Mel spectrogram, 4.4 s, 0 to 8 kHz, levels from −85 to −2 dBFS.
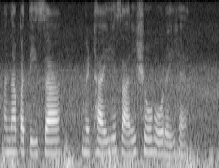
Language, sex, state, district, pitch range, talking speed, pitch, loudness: Hindi, female, Haryana, Jhajjar, 155-190 Hz, 110 wpm, 180 Hz, -18 LUFS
